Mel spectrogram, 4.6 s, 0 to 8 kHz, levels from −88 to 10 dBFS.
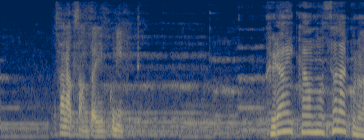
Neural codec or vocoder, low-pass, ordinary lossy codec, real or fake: codec, 16 kHz, 8 kbps, FreqCodec, smaller model; none; none; fake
